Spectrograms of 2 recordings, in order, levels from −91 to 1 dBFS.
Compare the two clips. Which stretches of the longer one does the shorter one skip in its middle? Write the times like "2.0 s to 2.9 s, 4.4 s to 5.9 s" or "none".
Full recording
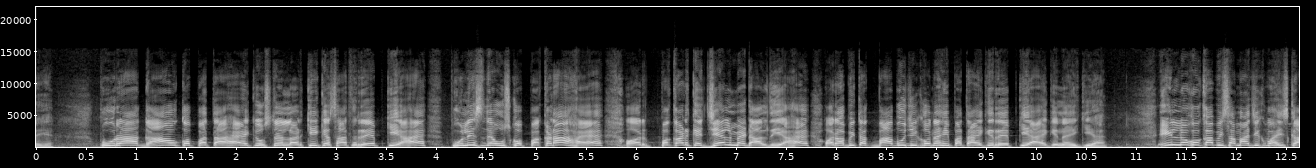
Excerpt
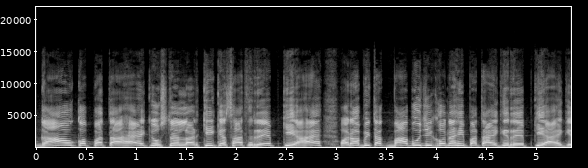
4.0 s to 7.8 s

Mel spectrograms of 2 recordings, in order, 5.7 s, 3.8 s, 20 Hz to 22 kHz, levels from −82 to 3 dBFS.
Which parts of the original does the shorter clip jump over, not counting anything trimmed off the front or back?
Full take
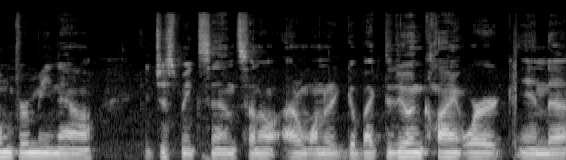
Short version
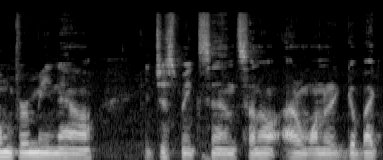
none

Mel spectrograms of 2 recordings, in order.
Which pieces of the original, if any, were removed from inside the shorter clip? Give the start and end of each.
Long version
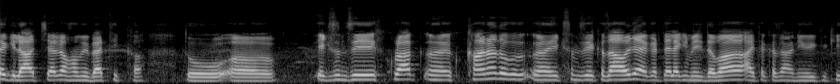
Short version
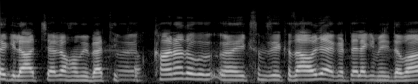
1.4 s to 4.6 s

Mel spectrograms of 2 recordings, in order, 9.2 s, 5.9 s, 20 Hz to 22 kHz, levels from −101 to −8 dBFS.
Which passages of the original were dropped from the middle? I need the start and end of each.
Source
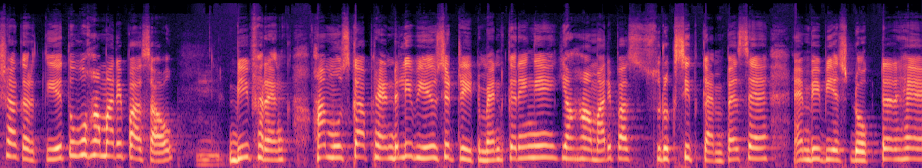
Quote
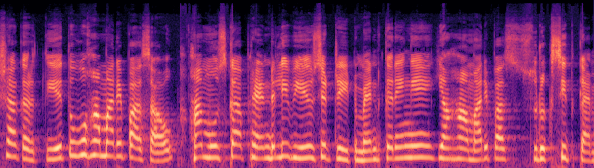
1.8 s to 3.0 s

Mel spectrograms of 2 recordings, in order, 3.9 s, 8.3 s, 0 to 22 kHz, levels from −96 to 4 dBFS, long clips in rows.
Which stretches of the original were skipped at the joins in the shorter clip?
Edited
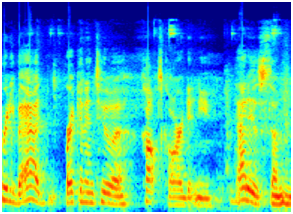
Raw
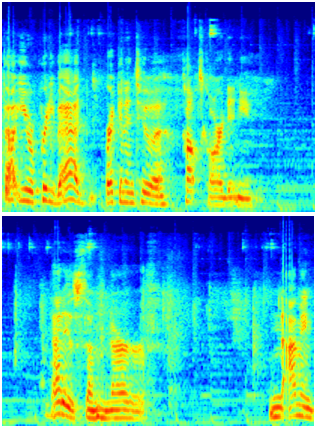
3.5 s to 4.7 s

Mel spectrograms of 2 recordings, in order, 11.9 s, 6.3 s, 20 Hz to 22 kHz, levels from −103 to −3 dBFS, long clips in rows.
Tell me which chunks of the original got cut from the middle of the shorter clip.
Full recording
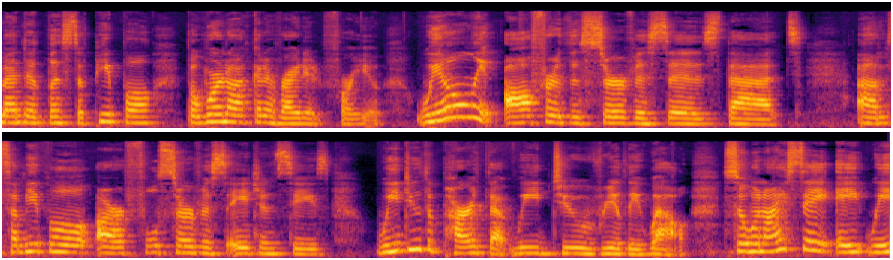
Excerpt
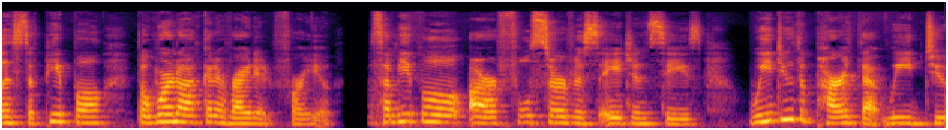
2.8 s to 5.9 s

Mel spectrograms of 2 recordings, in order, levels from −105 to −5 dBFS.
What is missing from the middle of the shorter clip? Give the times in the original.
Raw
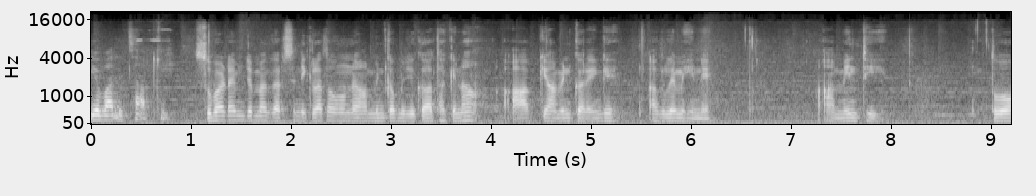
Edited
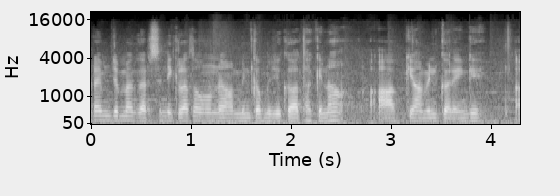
none

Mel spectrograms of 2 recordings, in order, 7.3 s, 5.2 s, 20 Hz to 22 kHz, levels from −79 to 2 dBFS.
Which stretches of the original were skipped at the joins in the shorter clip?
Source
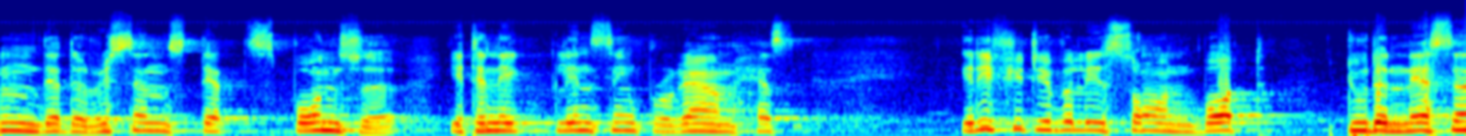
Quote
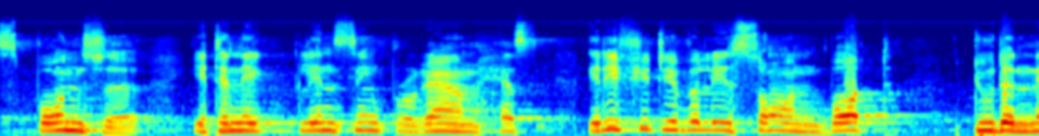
4.0 s to 4.6 s

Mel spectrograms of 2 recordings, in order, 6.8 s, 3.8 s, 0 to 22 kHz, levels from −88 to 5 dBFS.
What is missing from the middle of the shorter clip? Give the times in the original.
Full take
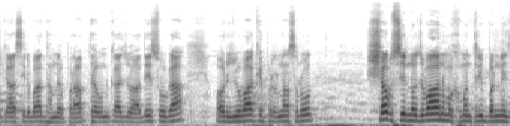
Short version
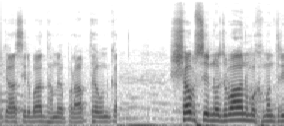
1.5 s to 4.2 s

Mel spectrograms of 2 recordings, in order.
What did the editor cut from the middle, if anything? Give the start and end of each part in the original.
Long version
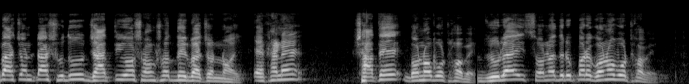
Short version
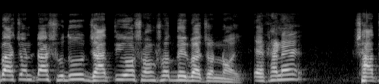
none

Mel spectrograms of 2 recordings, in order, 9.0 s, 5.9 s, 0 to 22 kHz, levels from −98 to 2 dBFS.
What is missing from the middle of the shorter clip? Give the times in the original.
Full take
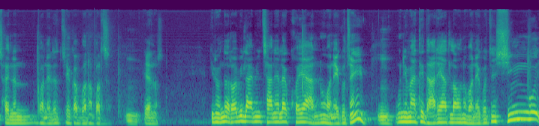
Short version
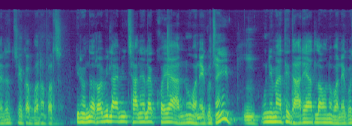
1.9 s to 3.3 s

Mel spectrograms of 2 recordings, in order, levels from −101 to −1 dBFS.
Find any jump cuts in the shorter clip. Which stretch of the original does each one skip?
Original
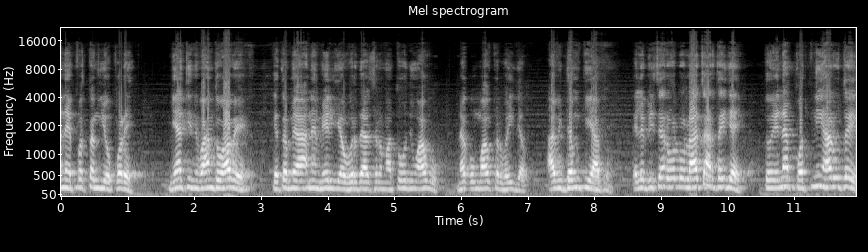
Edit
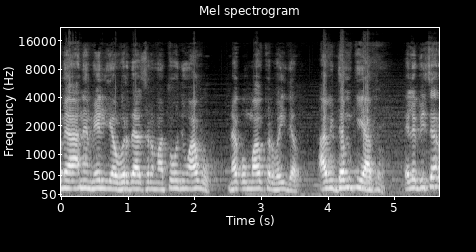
none

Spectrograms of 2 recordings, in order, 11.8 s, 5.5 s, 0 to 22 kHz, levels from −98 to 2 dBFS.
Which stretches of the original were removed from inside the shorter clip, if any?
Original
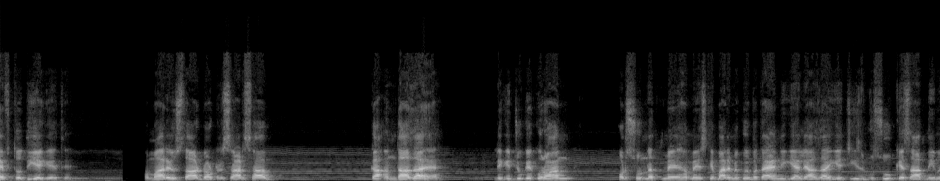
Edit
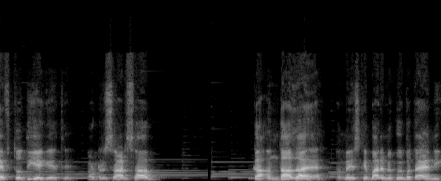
1.3 s to 2.7 s, 5.7 s to 8.6 s

